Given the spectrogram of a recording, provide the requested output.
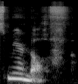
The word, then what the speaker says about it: Smirnov: Alexander Smirnov, pronounced Smirnov, was arrested this week for lying to the FBI and Commerce Committee.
